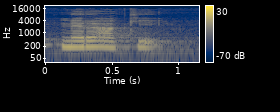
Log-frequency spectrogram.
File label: "New", Naasioi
